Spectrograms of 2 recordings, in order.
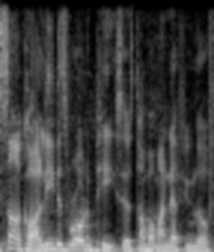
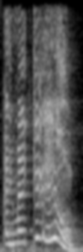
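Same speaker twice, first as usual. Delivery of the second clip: high-pitched mock police shout; retold police yell. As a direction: imitate an officer calling out to grab someone. Police yelling orders, retold.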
